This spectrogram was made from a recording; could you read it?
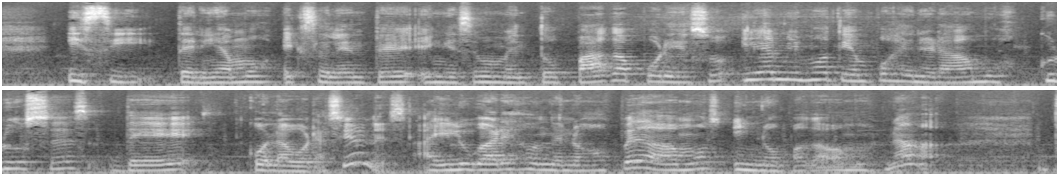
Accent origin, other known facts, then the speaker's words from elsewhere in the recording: Caracas, Capital District, Venezuela; Venezolana, caraqueña.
